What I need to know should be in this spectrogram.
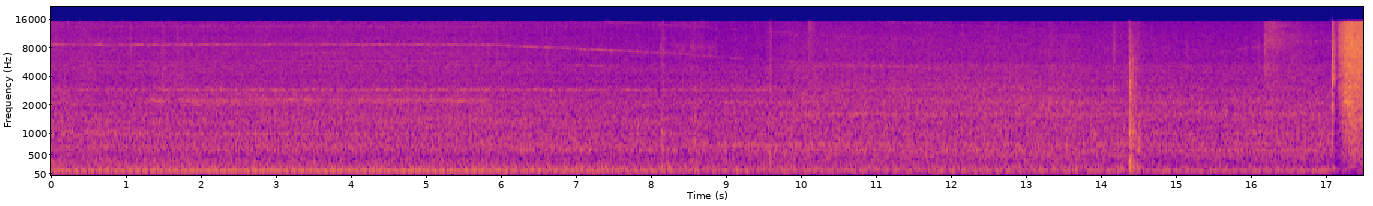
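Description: A truck engine hums steadily from inside the cab.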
